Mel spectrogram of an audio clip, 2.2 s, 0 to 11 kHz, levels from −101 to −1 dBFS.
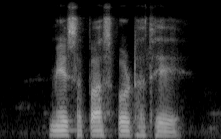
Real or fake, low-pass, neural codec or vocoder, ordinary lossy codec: real; 7.2 kHz; none; Opus, 16 kbps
